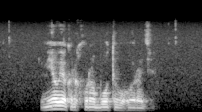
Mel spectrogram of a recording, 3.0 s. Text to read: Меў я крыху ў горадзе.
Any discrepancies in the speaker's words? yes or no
yes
